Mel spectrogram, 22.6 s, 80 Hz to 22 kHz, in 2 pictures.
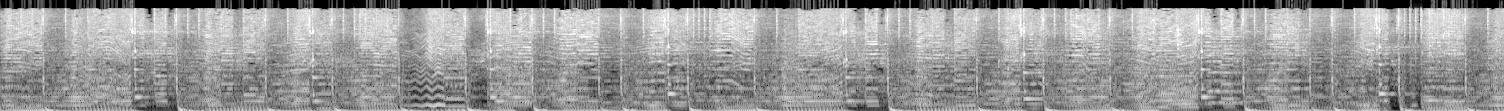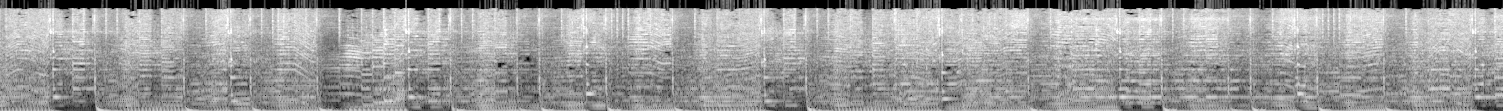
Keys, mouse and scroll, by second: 0.6 ctrl+alt+scroll down 1, 2.6 ctrl+alt+scroll down 1, 2.9-3.3 ctrl+alt+scroll up 1, 5.1 ctrl+alt+scroll up 1, 6.2-6.9 ctrl+alt+scroll down 1, 6.9 ctrl+alt+scroll up 1, 8.4 ctrl+alt+scroll up 1, 9.7 click, 11.3 click, 12.5-15.0 drag, 16.2-17.2 ctrl+alt+scroll up 2, 17.4-18.7 drag.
